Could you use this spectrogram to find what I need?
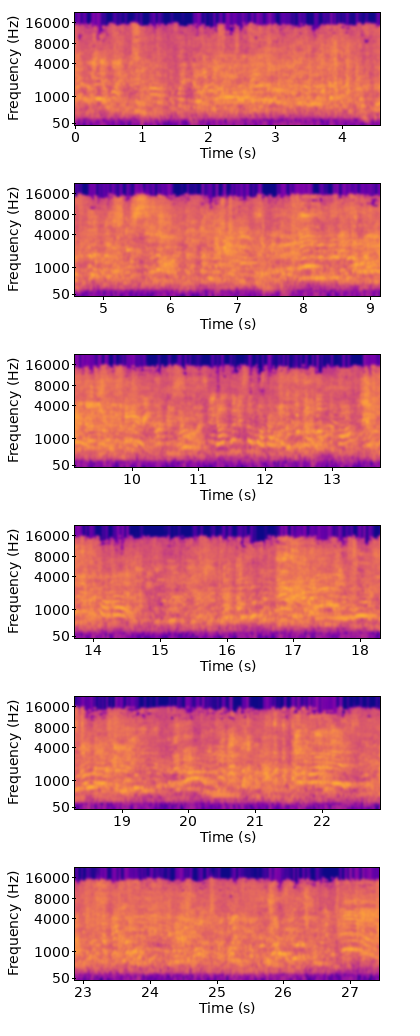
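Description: A crowd of children and adults chatter and laugh close by.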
